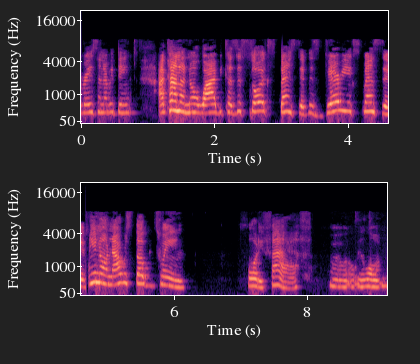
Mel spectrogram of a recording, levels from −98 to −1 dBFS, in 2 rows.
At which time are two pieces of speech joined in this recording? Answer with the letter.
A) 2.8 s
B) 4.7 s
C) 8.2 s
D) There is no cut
B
